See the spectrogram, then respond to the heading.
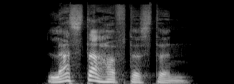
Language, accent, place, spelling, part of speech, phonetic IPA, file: German, Germany, Berlin, lasterhaftesten, adjective, [ˈlastɐhaftəstn̩], De-lasterhaftesten.ogg
- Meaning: 1. superlative degree of lasterhaft 2. inflection of lasterhaft: strong genitive masculine/neuter singular superlative degree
